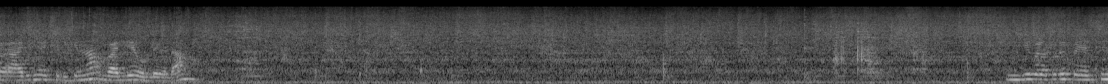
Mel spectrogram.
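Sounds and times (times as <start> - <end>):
paste sizzling in oil: 0.0 - 11.0.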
